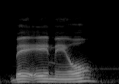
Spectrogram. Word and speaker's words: BMO: se pronuncia b m BMO.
